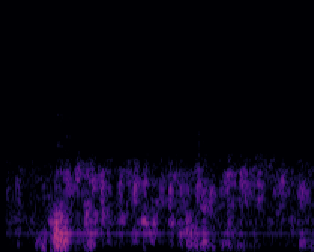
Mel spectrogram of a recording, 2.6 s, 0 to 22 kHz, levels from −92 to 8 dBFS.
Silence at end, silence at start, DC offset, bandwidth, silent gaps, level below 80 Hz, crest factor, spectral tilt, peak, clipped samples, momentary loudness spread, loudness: 0 s; 0.05 s; under 0.1%; 4 kHz; none; -74 dBFS; 24 dB; -9.5 dB/octave; -32 dBFS; under 0.1%; 17 LU; -55 LUFS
